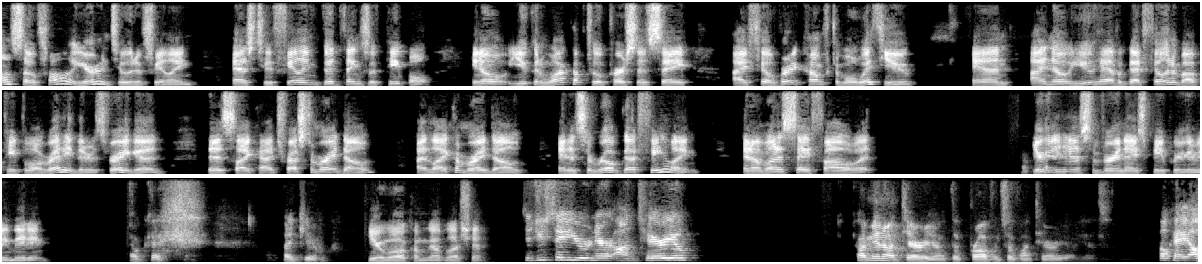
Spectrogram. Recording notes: Spiritual Development Class held online via zoom.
